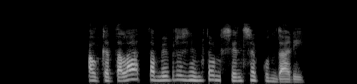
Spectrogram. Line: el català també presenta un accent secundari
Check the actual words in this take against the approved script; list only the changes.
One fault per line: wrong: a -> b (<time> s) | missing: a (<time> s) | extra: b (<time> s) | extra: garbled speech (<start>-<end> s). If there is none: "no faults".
missing: un (2.2 s)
